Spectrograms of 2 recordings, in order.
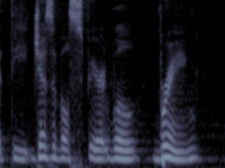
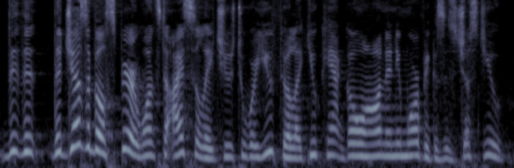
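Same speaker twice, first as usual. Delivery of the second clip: ordinary talk, nothing marked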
